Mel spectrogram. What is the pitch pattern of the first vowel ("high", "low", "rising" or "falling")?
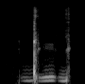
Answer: low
